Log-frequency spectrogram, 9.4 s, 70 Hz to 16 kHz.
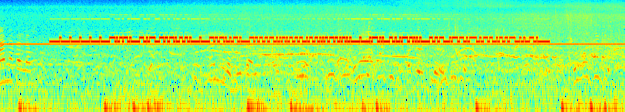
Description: RTTY (50 baud, 450 Hz shift), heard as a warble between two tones, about 2350 Hz centre, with a steady whistle near 1880 Hz and the noise of a park. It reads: NO HI HA INDICIS DEXPERIMENTACIO,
